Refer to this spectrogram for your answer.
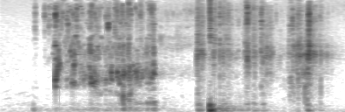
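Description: Liquid is poured in a splashy trickle for about a second, followed by a dull knock and a few shorter pours and drips as it is diluted with water; no one speaks.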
